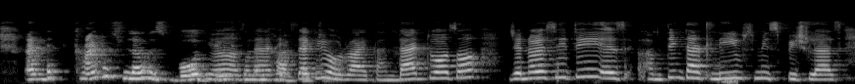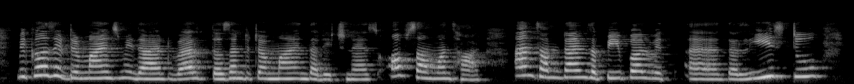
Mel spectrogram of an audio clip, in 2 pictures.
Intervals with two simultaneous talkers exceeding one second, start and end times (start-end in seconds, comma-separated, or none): 2.1-3.4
